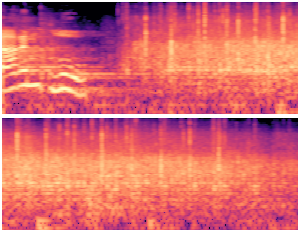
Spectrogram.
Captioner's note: applause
